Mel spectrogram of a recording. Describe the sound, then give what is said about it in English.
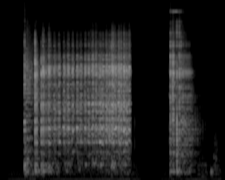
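A flipped penny, used to pick the Vikings–Saints football game, lands with a bright metallic clatter and rattles on a hard surface for over a second, then a second shorter ringing bounce fades out; fairly loud, with no voices. “The penny is trying to copy off your paper right away, also going with the Vikings.”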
